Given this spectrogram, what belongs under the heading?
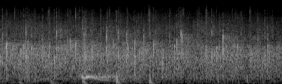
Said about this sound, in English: I'm just going to invite you to join me in a round of applause for these students that we're celebrating today. Amen.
